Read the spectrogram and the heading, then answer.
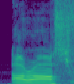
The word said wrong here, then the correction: Aarhus: Yeah, Aarhus.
